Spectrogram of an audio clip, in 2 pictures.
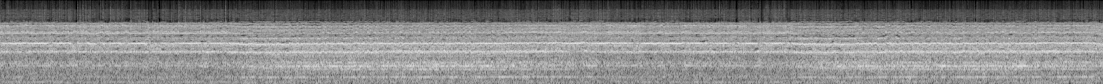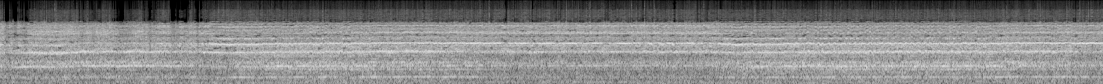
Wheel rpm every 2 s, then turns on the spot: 230, 210, 220, 230, 210, 220, 220, 230, 230, 210, 220.
none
